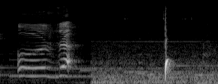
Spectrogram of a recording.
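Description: A toddler's short, high-pitched babbling vocalization, followed about a second and a half in by a single brief pop.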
